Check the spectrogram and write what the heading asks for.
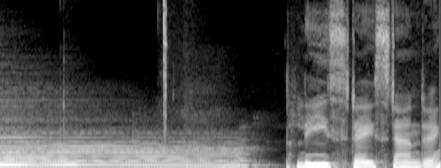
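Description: Worship band's last chord ringing out and fading away over about two and a half seconds. After a brief pause, a voice starts speaking.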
